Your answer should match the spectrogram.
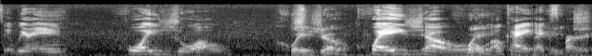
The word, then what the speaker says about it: Huizhou: We're in Huizhou. Okay, expert. It's the H. It sounds like a China. A Hui. And it is a resort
